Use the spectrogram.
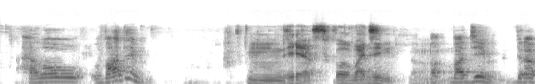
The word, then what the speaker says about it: Vadim: Vadim, did I pronounce? Vadim, да.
